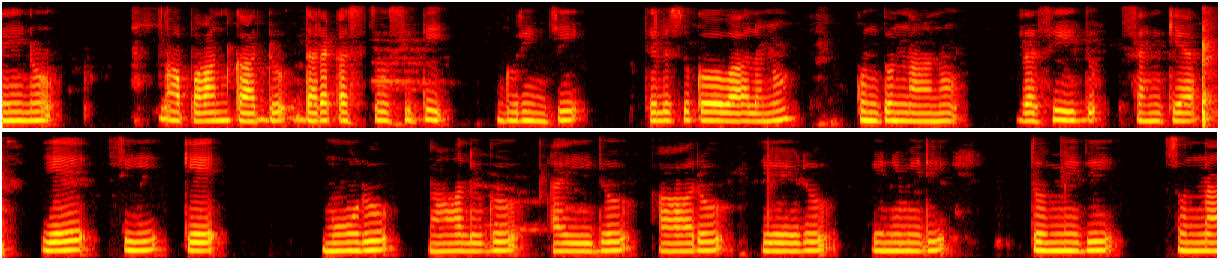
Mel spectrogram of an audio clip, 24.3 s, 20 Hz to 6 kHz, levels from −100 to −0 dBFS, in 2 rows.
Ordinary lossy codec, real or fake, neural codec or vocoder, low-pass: Opus, 64 kbps; real; none; 5.4 kHz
